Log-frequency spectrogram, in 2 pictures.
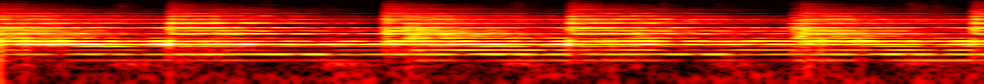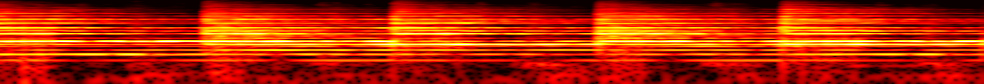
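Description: A church bell rings out in steady, evenly spaced strokes, each one humming on as it fades.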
